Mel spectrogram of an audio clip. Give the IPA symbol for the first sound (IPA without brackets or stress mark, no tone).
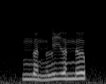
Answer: ŋ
